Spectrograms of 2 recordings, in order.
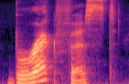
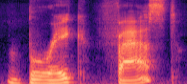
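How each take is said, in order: First: It is said as one word, second part reduced. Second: It is said as two separate full words. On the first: The speaker calls it right. "we pronounce it breakfast" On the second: The speaker calls it wrong. "No, that's not how we say it"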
